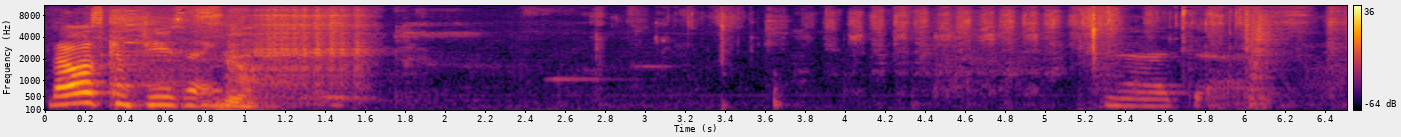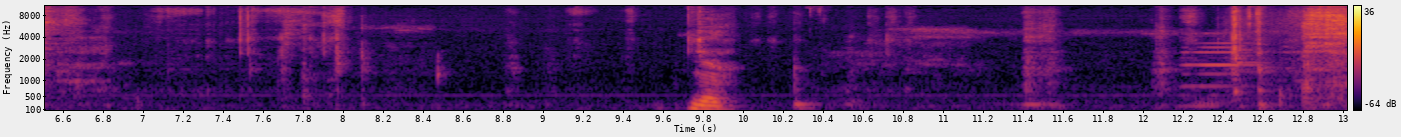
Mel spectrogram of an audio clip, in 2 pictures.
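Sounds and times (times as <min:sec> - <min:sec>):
pencil scratching on paper: 0:03.5 - 0:06.6.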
